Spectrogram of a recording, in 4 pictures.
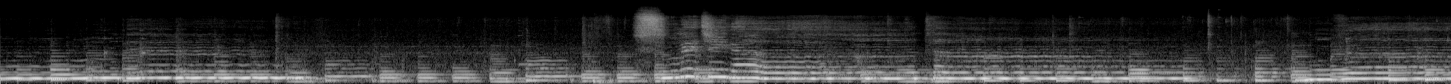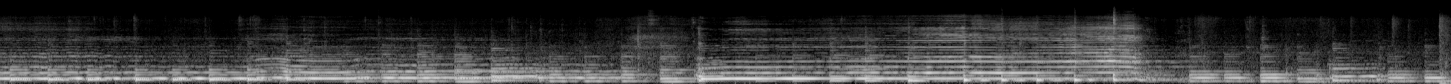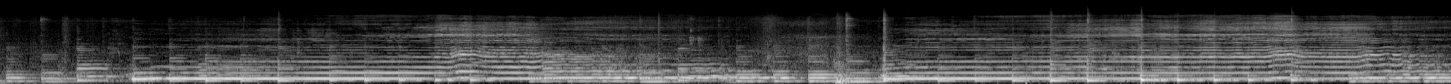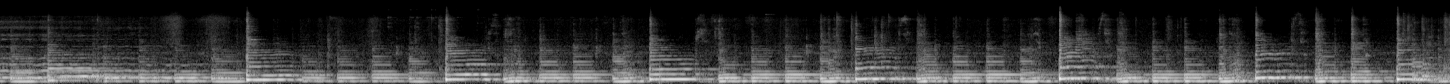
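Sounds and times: acoustic guitar strumming: 0.0 - 58.0
person singing long notes: 0.0 - 58.0.

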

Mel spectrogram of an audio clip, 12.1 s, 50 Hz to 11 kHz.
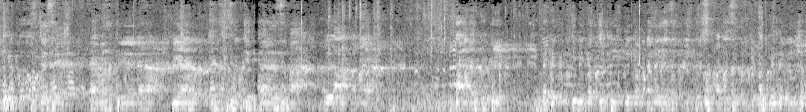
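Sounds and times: man commentating: 0.0 - 12.0.

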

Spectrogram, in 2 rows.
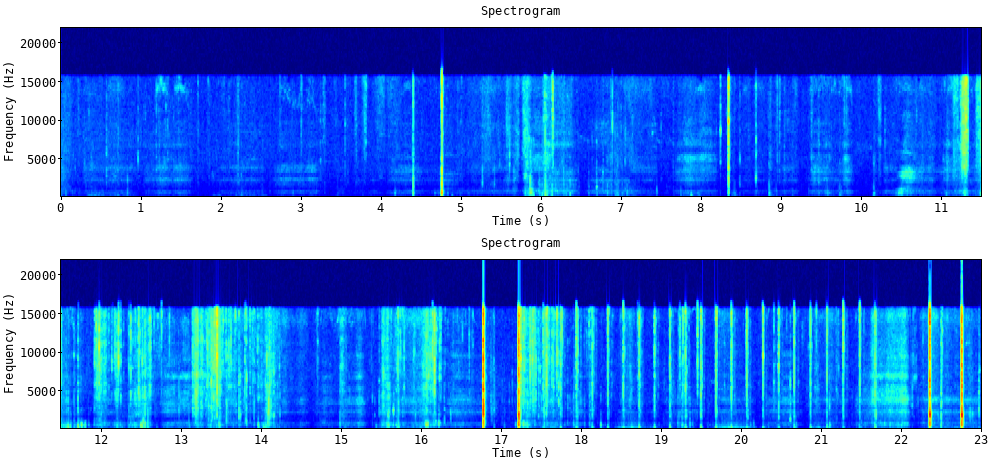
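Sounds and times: fast taps on skin: 17.3 - 23.0.

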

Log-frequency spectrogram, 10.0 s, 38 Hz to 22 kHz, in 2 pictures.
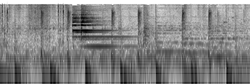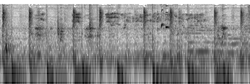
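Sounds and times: background music with steady beat: 0.0 - 10.0
bell-chime notification: 1.5 - 2.9.

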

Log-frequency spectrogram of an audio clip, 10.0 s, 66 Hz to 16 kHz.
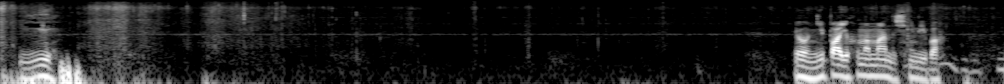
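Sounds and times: rustling of pine needles and leaves: 0.0 - 10.0.

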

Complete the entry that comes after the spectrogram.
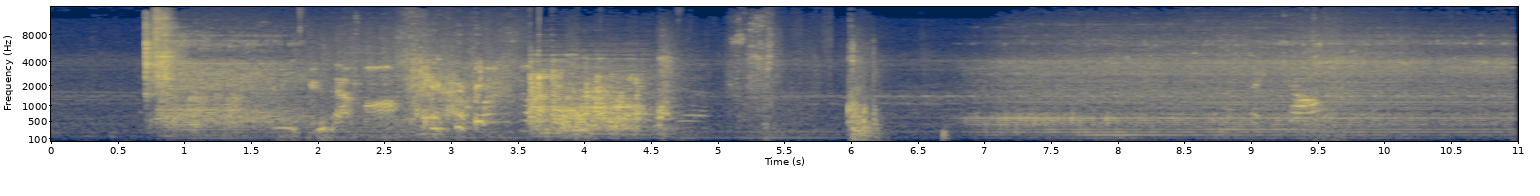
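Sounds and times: factory machinery humming: 0.7 - 5.1, 6.4 - 11.0.

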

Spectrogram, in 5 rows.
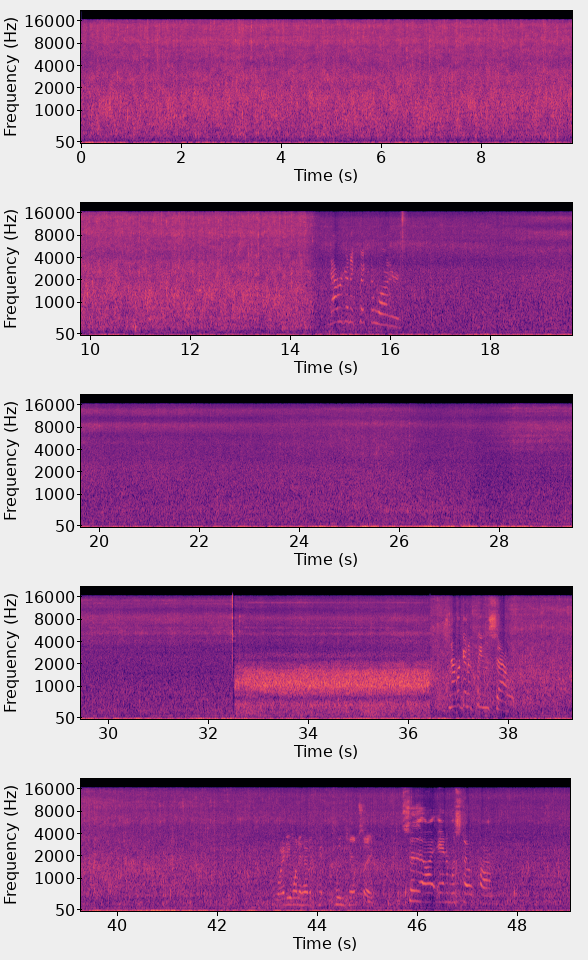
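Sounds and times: creek water rushing: 0.0 - 28.2, 32.5 - 49.0
loud steady hiss: 0.0 - 48.9.

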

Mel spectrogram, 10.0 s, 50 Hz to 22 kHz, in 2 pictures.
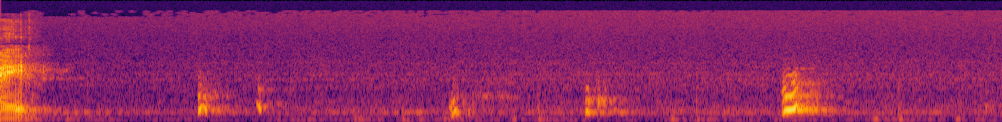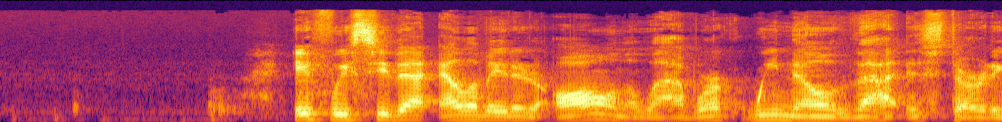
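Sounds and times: marker squeaking on whiteboard: 1.0 - 1.5, 2.2 - 6.2.

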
